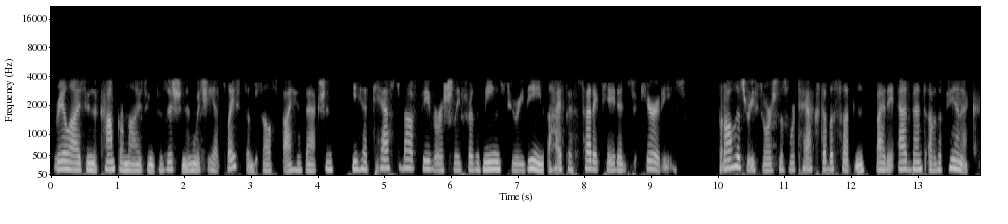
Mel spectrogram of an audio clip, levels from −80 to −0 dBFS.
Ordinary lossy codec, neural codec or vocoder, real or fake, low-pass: MP3, 32 kbps; autoencoder, 48 kHz, 32 numbers a frame, DAC-VAE, trained on Japanese speech; fake; 3.6 kHz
